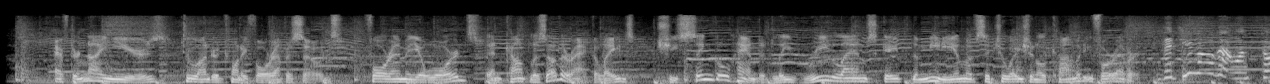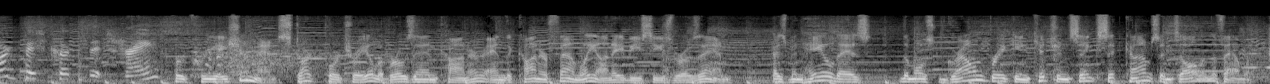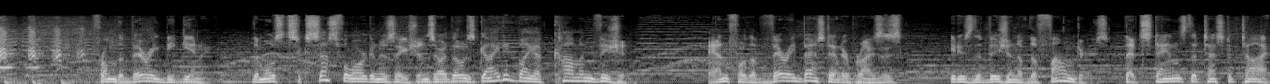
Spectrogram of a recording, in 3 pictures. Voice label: male narration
